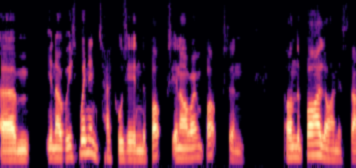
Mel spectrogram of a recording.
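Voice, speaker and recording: With a London accent, a man speaks at a moderate pace in a medium pitch, his intonation lively. The sound is dry and close with no echo, and the background is quiet. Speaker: football fan. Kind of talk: casual chat. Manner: animated.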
